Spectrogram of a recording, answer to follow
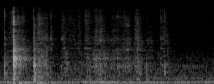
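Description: Baked tapioca-starch rolls being lifted out of a metal baking tin: two light knocks against the tin within the first half second, then faint handling noise.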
